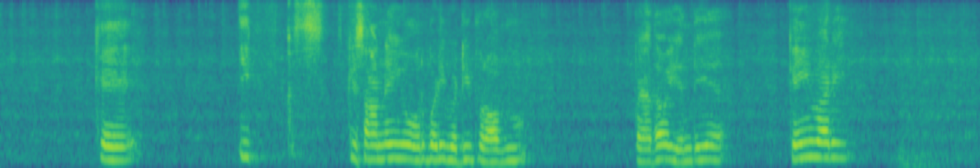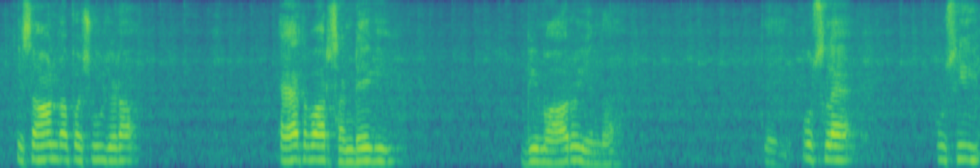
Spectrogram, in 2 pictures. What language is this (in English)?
Dogri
